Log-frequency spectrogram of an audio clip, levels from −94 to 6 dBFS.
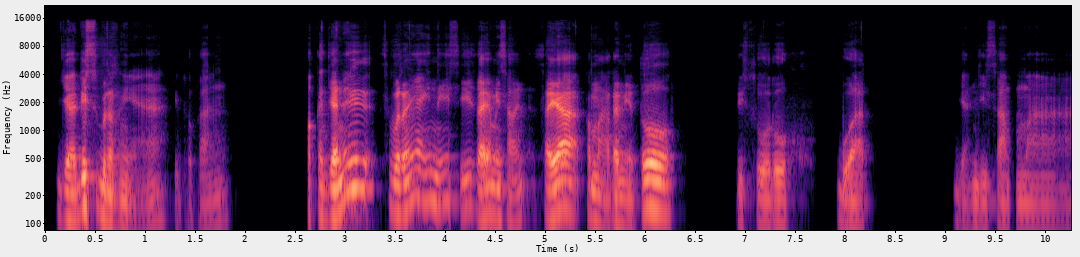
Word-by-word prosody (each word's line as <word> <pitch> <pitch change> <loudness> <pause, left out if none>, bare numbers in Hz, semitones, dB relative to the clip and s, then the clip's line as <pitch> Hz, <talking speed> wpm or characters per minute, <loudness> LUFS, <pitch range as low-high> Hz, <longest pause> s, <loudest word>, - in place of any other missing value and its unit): Jadi 110 +7 +1
sebenarnya 100 - -5
gitu, - - -29
kan, 90 +5 -20 0.8
pekerjaan 120 - +2
ini 240 +1 0
sebenarnya 145 - -2
ini, 170 0 -8
sih, 155 -3 -11
saya - - +2
misalnya 115 -5 -8
saya - - +6
kemarin 95 -2 -5
itu 140 -2 +5 0.6
disuruh 90 0 -9 0.5
buat 85 0 -8 0.8
janji 85 0 -16
sama 80 -1 -15
100 Hz, 105 wpm, -21 LUFS, -, 0.8 s, saya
